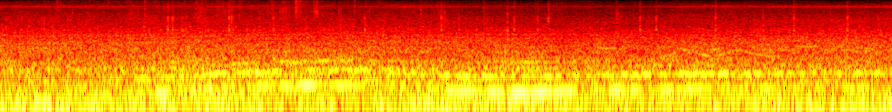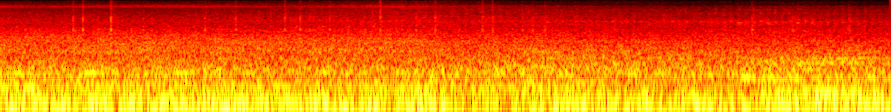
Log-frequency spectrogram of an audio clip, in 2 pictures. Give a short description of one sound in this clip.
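A vehicle engine hums nearby in traffic.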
